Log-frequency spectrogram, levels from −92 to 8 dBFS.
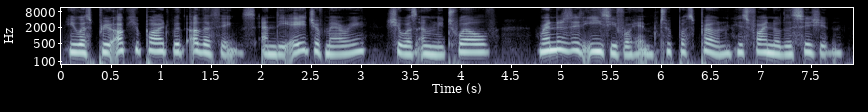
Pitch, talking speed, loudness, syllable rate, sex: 215 Hz, 175 wpm, -18 LUFS, 5.6 syllables/s, female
